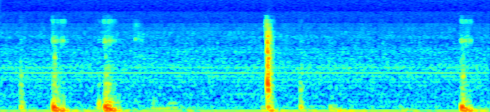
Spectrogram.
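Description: About four irregular, short, low thumps, like handling bumps close to the microphone, over a faint steady electrical hum.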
